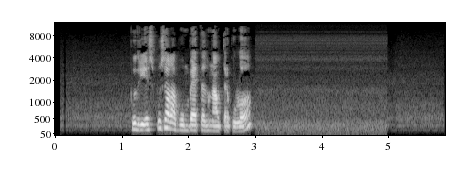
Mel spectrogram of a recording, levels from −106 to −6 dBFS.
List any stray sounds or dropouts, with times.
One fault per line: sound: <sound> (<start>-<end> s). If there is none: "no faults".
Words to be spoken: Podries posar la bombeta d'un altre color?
no faults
